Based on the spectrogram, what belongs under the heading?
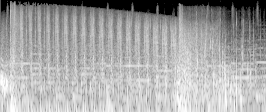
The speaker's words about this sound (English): Your opponent throws a rock.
